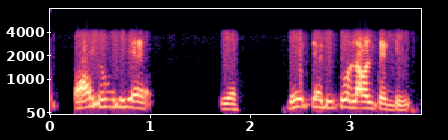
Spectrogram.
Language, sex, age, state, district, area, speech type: Tamil, male, 18-30, Tamil Nadu, Cuddalore, rural, conversation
